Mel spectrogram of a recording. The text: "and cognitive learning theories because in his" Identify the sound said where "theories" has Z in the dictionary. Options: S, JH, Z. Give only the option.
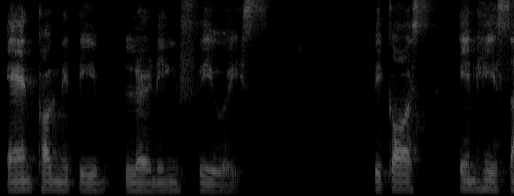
S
